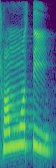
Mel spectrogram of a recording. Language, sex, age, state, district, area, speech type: Bengali, female, 30-45, West Bengal, Paschim Medinipur, rural, read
